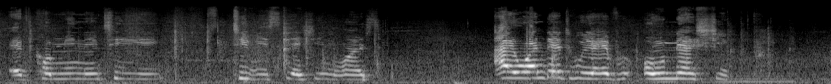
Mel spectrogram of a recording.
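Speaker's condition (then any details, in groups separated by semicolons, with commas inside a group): Cerebral palsy; speech impediment, understandable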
